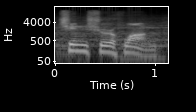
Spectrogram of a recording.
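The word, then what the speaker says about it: Qin Shi Huang: His name was Chin Sher Huang, pronounced Chin Sher Huang.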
